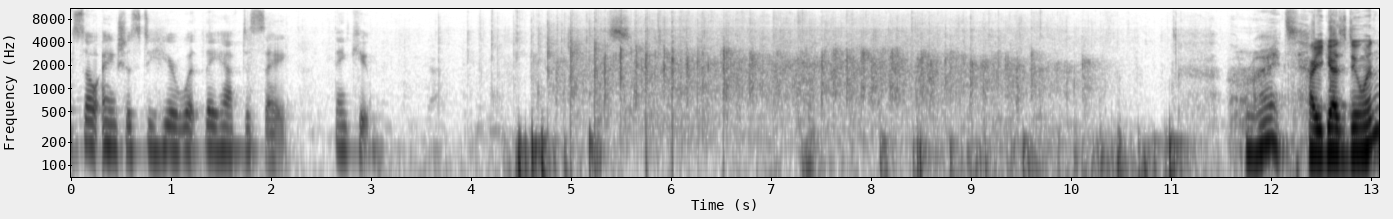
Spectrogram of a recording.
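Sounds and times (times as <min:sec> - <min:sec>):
audience applauding: 0:04.0 - 0:10.7
low thumps: 0:07.3 - 0:11.4.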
